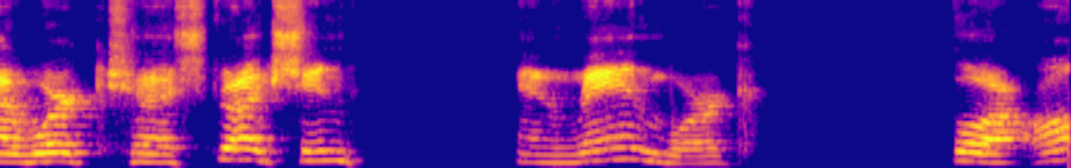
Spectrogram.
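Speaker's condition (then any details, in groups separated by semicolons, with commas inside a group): ALS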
